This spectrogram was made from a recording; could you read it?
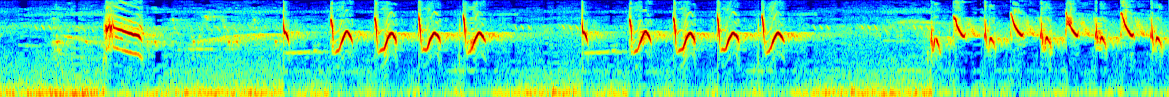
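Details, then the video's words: Bar-winged prinia, crystal-voiced type: a buzzy high note, then broken bursts of quick, sharp, down-slurred chips in short groups, ending in a faster run of bright ticking notes. "SUARA CIBLEK KRISTAL PALING GACOR"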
